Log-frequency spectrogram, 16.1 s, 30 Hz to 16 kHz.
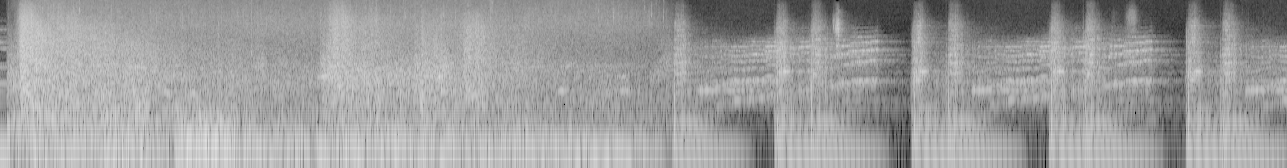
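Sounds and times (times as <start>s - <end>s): heavy rain: 0.0s - 8.8s
rolling thunder: 0.0s - 9.2s.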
